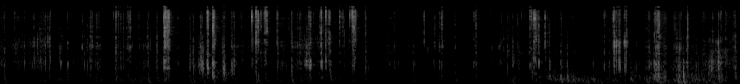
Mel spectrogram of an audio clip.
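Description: Thin tea-bag paper being torn slowly by hand in many short, irregular, crackly rips, with some crinkling as it is handled.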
